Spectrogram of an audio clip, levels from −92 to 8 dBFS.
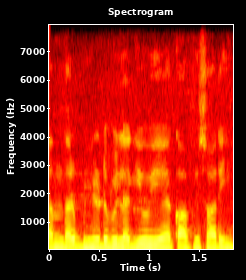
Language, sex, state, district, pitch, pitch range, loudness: Hindi, male, Uttar Pradesh, Shamli, 145 Hz, 140-145 Hz, -11 LUFS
